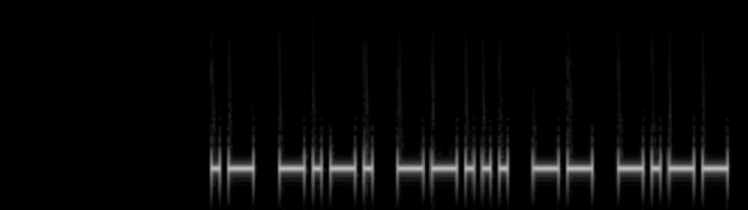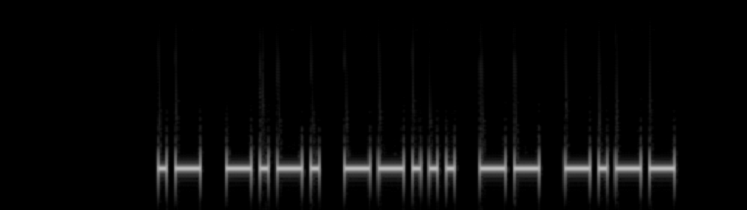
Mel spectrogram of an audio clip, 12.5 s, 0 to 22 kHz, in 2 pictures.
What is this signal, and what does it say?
Morse code, heard as a keyed tone, about 17 wpm, 700 Hz. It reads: AC7MY AC7MY
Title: USA Call Signs - 5 Characters - Repeated 2x - 17wpm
